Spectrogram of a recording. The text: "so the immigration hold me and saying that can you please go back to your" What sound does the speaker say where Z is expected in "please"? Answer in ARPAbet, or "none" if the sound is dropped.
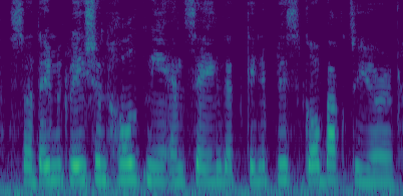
S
